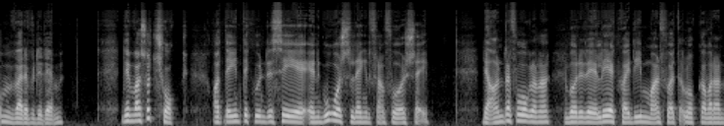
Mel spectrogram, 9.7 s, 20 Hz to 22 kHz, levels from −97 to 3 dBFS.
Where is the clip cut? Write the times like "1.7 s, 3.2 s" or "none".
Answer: 7.5 s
